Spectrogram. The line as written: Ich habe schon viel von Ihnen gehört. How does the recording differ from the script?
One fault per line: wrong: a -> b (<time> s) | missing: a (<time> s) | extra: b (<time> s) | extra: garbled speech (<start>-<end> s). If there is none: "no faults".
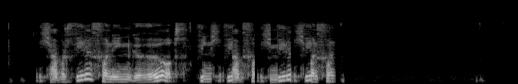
missing: schon (0.7 s)
extra: garbled speech (2.0-3.4 s)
